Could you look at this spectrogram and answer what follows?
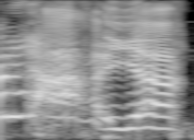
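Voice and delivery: a sudden high mocking yell; mocking shout. Vlogger jeering at a crying witness, mocking shout.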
